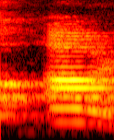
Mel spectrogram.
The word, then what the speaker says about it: hour: एन art, spelling क्या है देखो, HOUR, लेकिन मैंने पढ़ा क्या उसको? आवर, क्योंकि एच जो है वो इसमें क्या है? साइलेंट है।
